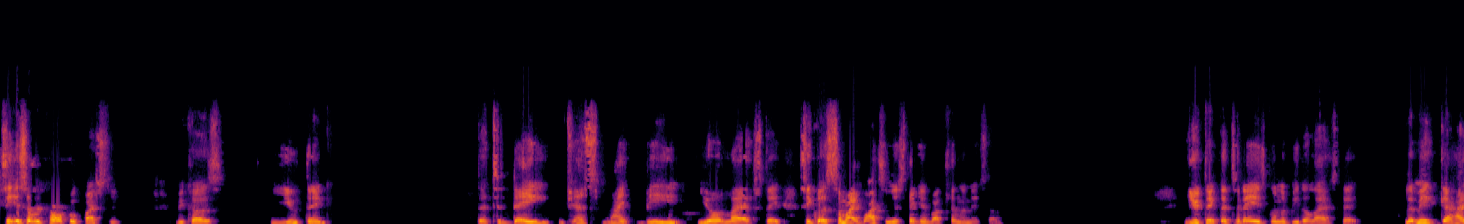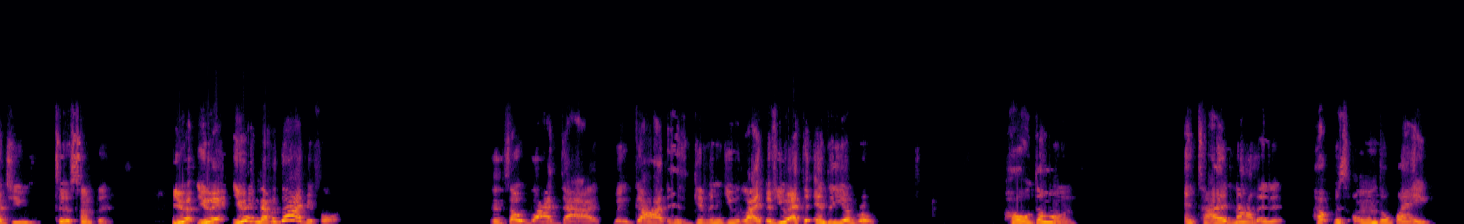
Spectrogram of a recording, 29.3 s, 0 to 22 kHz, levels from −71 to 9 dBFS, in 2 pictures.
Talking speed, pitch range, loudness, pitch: 165 wpm, 185-265 Hz, -15 LUFS, 225 Hz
